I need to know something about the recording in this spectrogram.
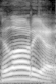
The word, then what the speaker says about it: Hilaria: a mage are you I wonder what Hilaria Hilaria okay that is how you she pronounced it I'm sorry I was I like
